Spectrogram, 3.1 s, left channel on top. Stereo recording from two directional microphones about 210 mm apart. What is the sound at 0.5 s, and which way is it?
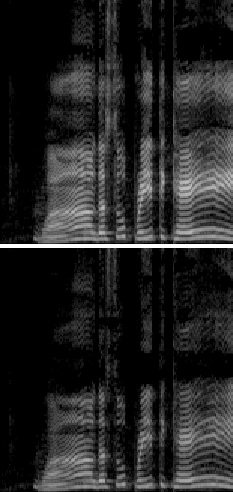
A woman's voice, 5° right (ahead or behind).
